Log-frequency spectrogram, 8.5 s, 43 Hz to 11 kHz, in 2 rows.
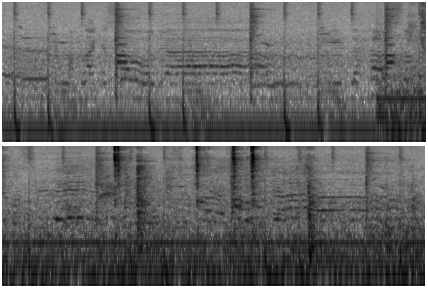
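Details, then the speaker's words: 6.0 LQ4 V8 with 706 heads on an engine stand, powered up via the C1 connector before first start: a run of sharp, uneven relay clicks, then a steady hum. Normal relay clicking at power-up. "the relays clicking on and off. So that's all we gotta do."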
